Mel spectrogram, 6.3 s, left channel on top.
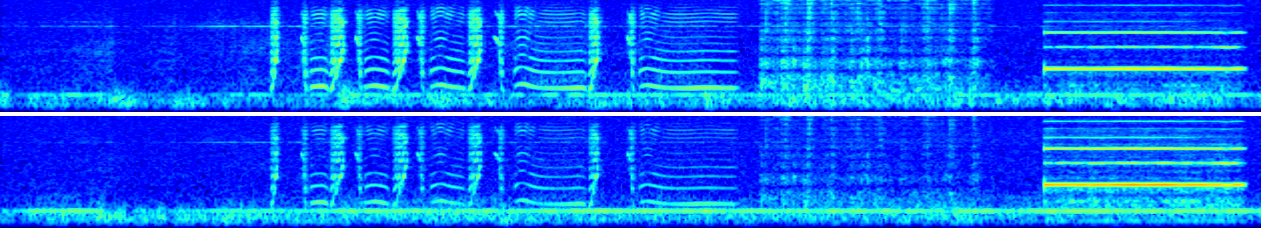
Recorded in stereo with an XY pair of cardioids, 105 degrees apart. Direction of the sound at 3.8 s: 55° left.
